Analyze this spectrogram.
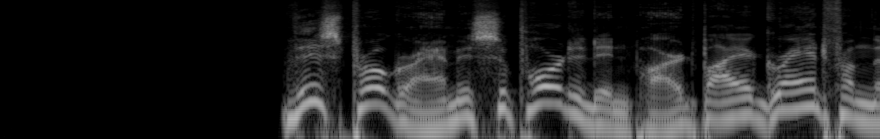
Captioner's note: voiceover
